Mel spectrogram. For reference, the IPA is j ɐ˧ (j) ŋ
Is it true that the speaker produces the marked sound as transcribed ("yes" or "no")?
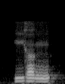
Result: no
